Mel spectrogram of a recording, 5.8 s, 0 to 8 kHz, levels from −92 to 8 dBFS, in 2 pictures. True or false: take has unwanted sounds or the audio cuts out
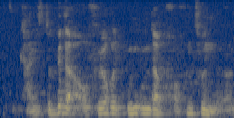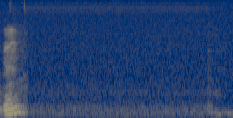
false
